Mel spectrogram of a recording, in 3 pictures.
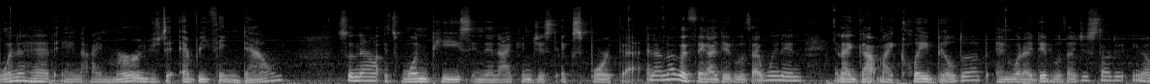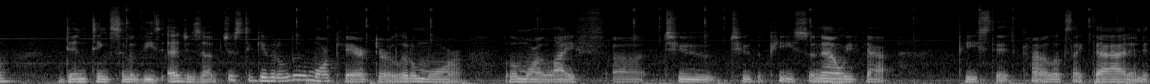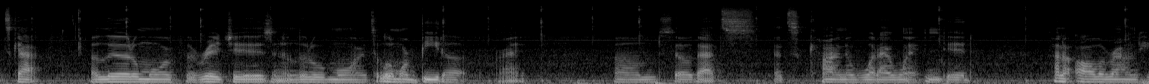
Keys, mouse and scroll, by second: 4.7-6.3 drag, 6.6-8.4 drag, 8.8-10.1 alt+drag, 11.0-12.8 alt+drag, 13.7 alt+click, 14.8 click, 15.4 alt+click, 16.8 alt+click, 18.1 alt+click, 18.7 click, 20.6 alt+click, 21.7 click, 23.3 alt+click, 24.7 alt+click, 25.7-27.4 alt+drag, 27.9 alt+click, 28.9 click, 30.5-32.4 alt+drag, 33.3 alt+click.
